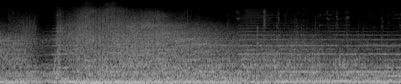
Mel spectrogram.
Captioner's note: booming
